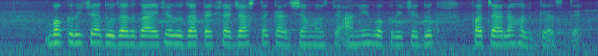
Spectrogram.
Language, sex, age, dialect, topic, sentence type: Marathi, female, 41-45, Standard Marathi, agriculture, statement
